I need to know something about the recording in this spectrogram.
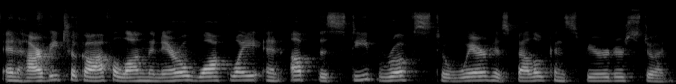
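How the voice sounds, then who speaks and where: A woman reading a novel aloud chapter by chapter, with steady storytelling. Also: on the low side, measured pace.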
